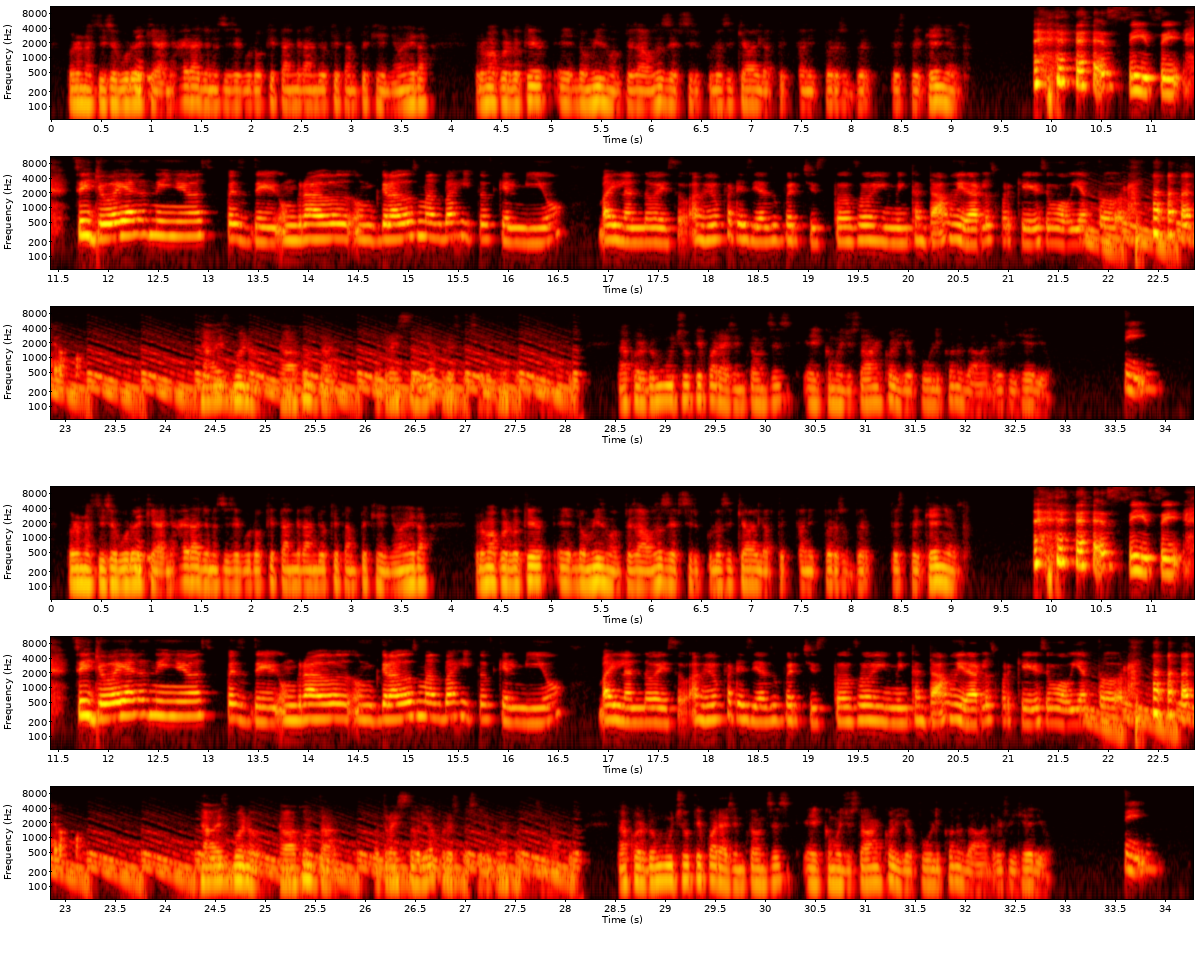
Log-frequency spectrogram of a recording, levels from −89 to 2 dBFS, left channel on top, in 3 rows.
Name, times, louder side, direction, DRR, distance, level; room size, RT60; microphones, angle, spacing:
voice 1, 0.2-3.8 4.3-9.2 24.4-25.8 26.1-28.1 28.5-32.9, right 3 dB, 30° right, 0.4 m, -36 dB
voice 2, 9.8-16.5 16.9-23.0 33.6-33.9, equal, 10° right, 0.8 m, -30 dB
sound 1, 21.7-28.2, left 1 dB, 45° left, 2.0 m, -39 dB
4.4 x 3.8 x 2.7 m
head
